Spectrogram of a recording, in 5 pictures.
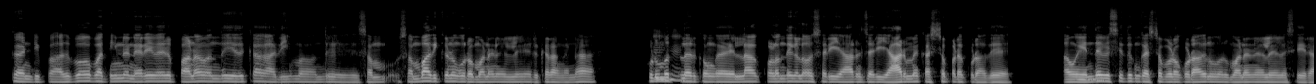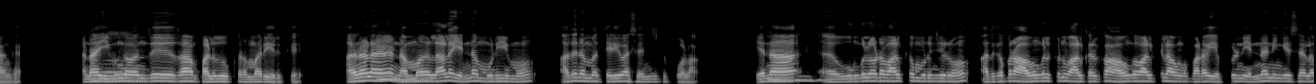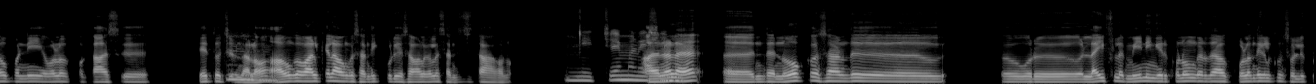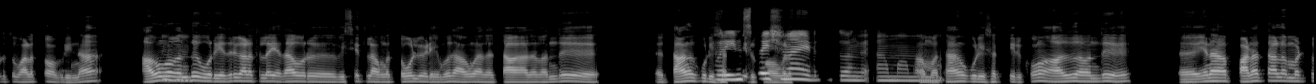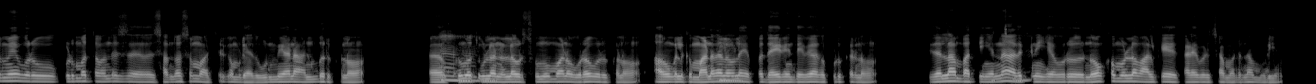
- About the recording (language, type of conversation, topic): Tamil, podcast, பணம் அல்லது வாழ்க்கையின் அர்த்தம்—உங்களுக்கு எது முக்கியம்?
- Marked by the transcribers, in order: "பழுதூக்குற" said as "பழுவுக்குற"; drawn out: "சார்ந்து"; in English: "லைஃப்ல மீனிங்"; in English: "இன்ஸ்பிரேஷனா"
